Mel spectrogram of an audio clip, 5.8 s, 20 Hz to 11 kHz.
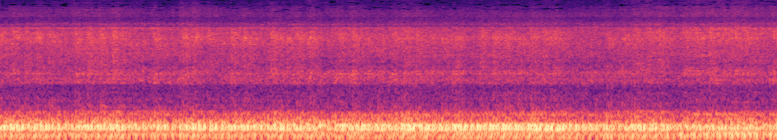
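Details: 1981 Suzuki GS650GL during rebuild, first start with new battery, plugs, filter, oil and pod filters, on choke: steady, even multi-cylinder beat at raised choke idle, no misses or knocks; runs cleanly, small carb fuel leak suspected.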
